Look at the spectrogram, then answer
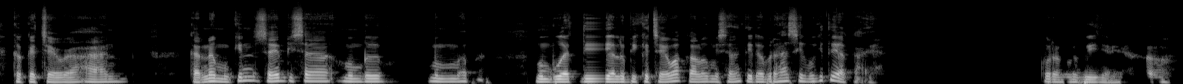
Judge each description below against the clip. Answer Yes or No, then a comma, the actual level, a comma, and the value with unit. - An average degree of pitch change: Yes, average, 3.2 semitones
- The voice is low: Yes, low, 130 Hz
